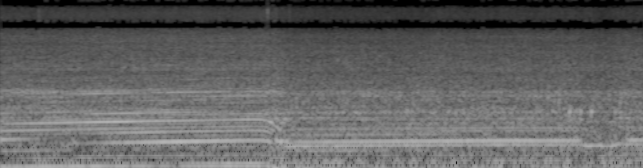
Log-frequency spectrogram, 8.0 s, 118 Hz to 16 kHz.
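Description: Chevy Tahoe V8 with an aftermarket Texas Speed Stage 2 cam, heard from inside the cabin while accelerating on the highway. The engine note climbs steadily, drops sharply about three and a half seconds in as the transmission upshifts, then holds nearly steady over road noise.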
